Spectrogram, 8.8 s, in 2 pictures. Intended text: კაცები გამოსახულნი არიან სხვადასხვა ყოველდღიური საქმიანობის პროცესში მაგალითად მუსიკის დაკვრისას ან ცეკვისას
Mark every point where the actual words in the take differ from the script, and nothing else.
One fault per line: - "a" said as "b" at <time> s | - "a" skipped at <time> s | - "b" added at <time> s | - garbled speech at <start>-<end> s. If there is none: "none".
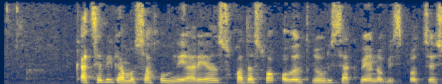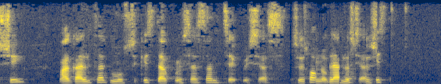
- garbled speech at 7.3-8.3 s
